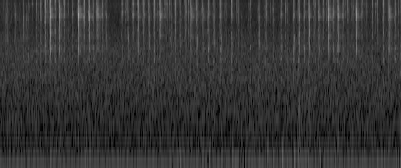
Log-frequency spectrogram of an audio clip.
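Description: Pair of scissors snipped open and shut rapidly in the air, close to the microphone: a quick run of sharp blade clicks, several a second.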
